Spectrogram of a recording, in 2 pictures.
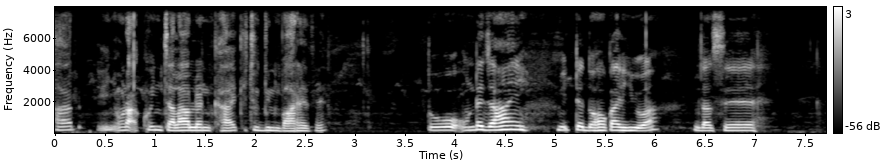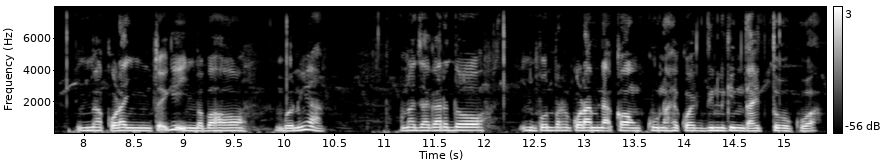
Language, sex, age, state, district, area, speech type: Santali, male, 18-30, West Bengal, Malda, rural, spontaneous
